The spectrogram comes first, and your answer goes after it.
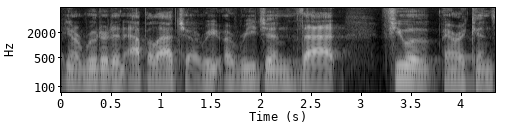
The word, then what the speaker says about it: Appalachia: feels like, rooted in Appalachia, a region that few Americans honestly visit or understand. Yeah. So how Or important? know how to say, right? Right. Did I say it right?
